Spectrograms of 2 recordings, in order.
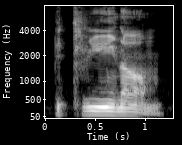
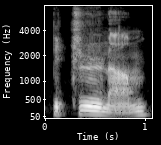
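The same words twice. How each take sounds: First: The r is followed by a distinct i vowel. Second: The r itself is the vowel of the syllable. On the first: "Some people make it a r plus a vowel, distinct vowel, like ri" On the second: "a purely vocalic r"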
